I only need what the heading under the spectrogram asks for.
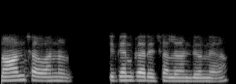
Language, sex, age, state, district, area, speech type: Telugu, male, 18-30, Telangana, Sangareddy, urban, conversation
